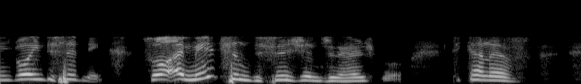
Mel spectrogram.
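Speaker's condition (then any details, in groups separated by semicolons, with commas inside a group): Cerebral palsy; cannot walk; voice is different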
